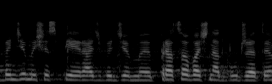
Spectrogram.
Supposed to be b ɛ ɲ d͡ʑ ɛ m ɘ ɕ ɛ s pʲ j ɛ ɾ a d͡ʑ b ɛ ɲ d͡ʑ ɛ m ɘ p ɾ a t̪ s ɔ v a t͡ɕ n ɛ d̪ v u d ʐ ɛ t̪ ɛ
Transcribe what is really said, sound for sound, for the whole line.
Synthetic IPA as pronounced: b ɛ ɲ d͡ʑ ɛ m ɘ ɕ ɛ s pʲ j ɛ ɾ a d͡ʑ b ɛ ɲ d͡ʑ ɛ m ɘ p ɾ a t̪ s ɔ v a t͡ɕ n a d̪ b u d ʐ ɛ t̪ ɛ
